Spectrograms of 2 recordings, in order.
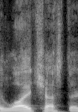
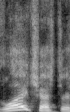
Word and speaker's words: Leicester: we talk about it, we say Leicester to each other. Yeah, that's right. I've actually had Americans say that in front of me on the tube, and I've said, "Hey, let me just tell you how to say that. It's actually Leicester Square."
